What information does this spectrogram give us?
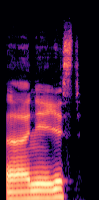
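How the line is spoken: Gloomy question. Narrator (Russian): Мрачно спросил я, как раз читавший дискуссию по поводу того, что думает о моем ухаживании за внучкой старшей Мальцев

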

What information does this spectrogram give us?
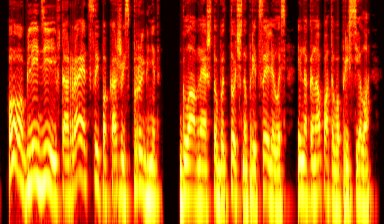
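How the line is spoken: Plain. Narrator (Russian): ответили ему

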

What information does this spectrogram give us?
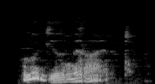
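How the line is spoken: Quiet, child. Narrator (Russian): тихо добавил мальчик

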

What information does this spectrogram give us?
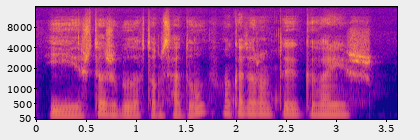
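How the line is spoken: Calm, hiding interest. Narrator (Russian): спокойно уточнил правитель, стараясь скрыть свою заинтересованность

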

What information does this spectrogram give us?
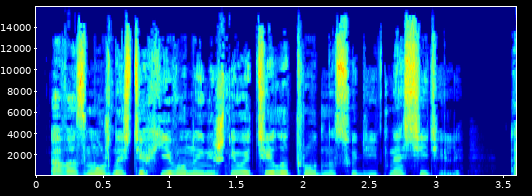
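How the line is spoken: Plain. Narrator (Russian): ответил тот

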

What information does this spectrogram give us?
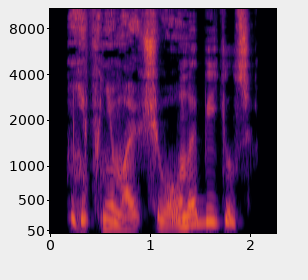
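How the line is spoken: Whispered. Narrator (Russian): шепнул

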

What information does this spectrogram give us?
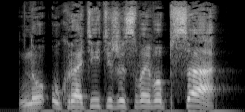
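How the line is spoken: Shouting. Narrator (Russian): заорала

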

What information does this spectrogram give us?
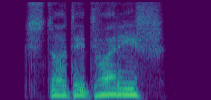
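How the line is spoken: Hoarse wheeze, coughing blood. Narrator (Russian): прохрипел я, кашлянув кровью

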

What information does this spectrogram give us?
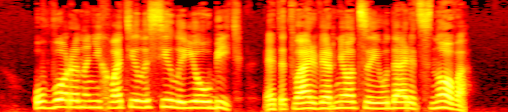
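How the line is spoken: Shouted. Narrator (Russian): крикнул Трот

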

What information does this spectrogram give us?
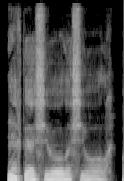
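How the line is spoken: Drawn-out sighing. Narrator (Russian): протянул он со вздохом

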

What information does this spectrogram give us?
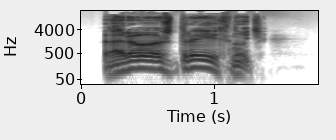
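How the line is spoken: Grumbled close to ear. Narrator (Russian): пробурчал над ухом наставник

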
